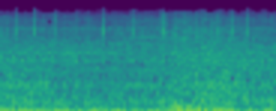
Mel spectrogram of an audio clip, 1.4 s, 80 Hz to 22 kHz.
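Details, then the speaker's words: V8 truck at idle: lumpy, uneven rumble with dropped beats, misfires on cylinders two and four from bad spark plug wires that look fine; plugs, wires and fuel pressure regulator to be replaced. "there's cylinder two and four now on this vehicle that are actually you know the wires appear to be in good shape but they are definitely bad as you can tell there see the two different misfires going on"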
